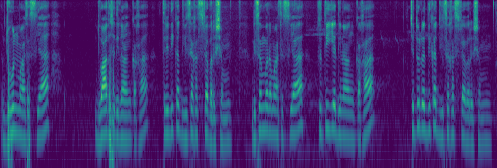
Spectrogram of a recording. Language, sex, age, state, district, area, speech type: Sanskrit, male, 18-30, Andhra Pradesh, Chittoor, rural, spontaneous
